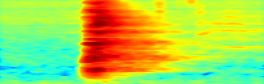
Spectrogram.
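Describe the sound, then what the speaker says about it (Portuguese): A single dog bark rings out at moderate distance and fades quickly into quiet. "Hoje eu estou com as minhas cachorras aqui perto, então elas vão dar umas latidas."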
